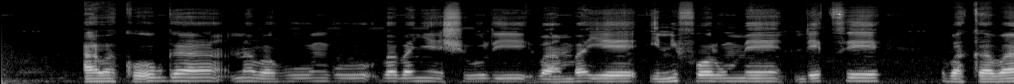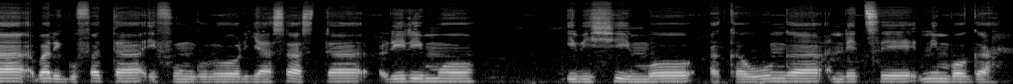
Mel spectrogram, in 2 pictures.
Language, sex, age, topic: Kinyarwanda, female, 18-24, health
